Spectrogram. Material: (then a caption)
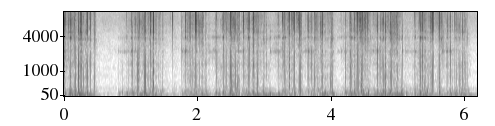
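Wax. Long nails scratch the tiered ridges of a solid white, ribbed wax tree-shaped candle, then fingers flutter near its top. The result is a dense run of quick, dry, bright scratches over a low rumbling undertone, with only one brief pause near the start.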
